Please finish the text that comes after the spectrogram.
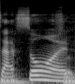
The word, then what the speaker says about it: Sazón: It is Sazón.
